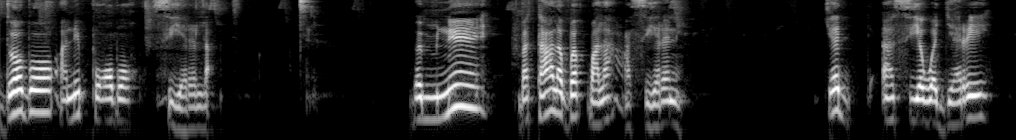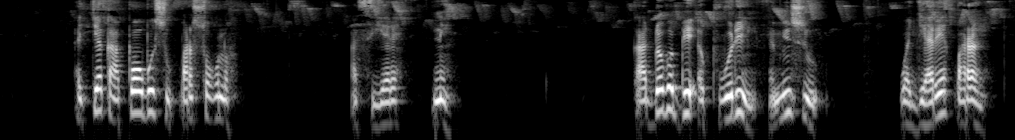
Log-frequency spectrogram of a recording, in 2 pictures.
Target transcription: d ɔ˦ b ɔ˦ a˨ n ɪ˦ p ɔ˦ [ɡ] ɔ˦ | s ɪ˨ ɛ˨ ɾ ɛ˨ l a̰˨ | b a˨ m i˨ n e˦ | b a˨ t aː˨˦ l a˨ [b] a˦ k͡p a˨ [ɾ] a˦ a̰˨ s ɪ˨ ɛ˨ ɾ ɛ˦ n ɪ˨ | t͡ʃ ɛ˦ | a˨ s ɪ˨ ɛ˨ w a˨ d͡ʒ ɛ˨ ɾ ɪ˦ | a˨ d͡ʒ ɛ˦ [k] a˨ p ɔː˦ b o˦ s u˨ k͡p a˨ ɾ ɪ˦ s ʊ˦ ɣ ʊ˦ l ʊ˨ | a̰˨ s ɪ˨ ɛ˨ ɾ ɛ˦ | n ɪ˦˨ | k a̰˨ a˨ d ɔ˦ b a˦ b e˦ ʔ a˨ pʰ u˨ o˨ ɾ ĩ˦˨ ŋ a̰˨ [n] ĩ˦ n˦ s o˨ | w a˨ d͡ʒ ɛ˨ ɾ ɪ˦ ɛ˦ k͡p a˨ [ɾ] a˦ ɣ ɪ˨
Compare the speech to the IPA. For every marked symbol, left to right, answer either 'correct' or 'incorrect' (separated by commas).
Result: incorrect, incorrect, incorrect, correct, incorrect, correct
